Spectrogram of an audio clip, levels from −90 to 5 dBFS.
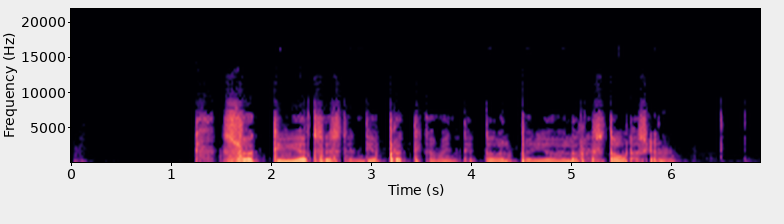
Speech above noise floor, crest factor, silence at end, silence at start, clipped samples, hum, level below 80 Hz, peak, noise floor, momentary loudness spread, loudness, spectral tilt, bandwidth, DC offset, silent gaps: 68 dB; 20 dB; 0.85 s; 1.25 s; under 0.1%; none; -58 dBFS; -2 dBFS; -89 dBFS; 17 LU; -21 LUFS; -5 dB/octave; 9.2 kHz; under 0.1%; none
